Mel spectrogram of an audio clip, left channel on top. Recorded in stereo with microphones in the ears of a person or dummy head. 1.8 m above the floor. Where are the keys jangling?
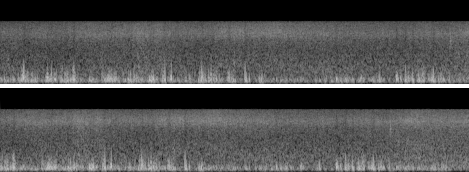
No keys jangling in this recording.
